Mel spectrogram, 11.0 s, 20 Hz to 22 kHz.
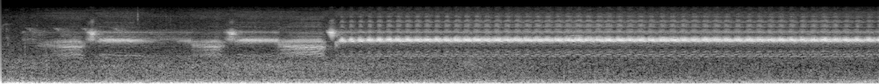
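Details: Ezo spring cicada at Maruseppu in Hokkaido, Japan, mid-June 2012: a few short wavering chirps lead into an unbroken, steady, high, rasping drone that holds to the end, with a low rumble beneath.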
